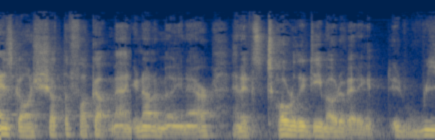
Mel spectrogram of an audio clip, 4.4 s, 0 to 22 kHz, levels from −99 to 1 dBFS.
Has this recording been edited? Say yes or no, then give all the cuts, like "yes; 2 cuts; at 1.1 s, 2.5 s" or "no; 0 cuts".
yes; 1 cut; at 1.3 s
